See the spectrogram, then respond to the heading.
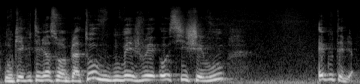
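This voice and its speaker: A man's voice: high voice, fast, mellow, husky. A young man in a studio presenting a celebrity news column, playful and often laughing, sometimes losing his place in his notes. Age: young adult. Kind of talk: playful scripted TV column with banter. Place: TV studio panel set.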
